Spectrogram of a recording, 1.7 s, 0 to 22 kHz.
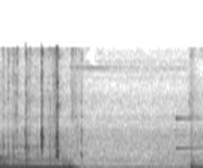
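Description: A SATO CG408TT thermal label printer runs a manual test print, giving a short steady whirring tone with faint clicks, then a pause and a second brief tone, close and moderately loud.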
